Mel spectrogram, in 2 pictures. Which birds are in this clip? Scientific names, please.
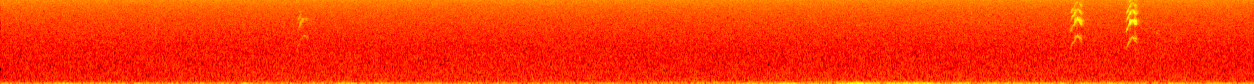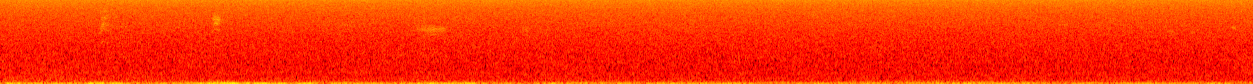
Chlorodrepanis virens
